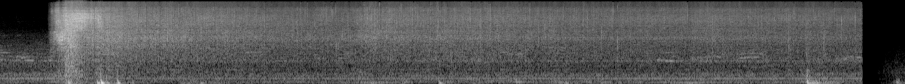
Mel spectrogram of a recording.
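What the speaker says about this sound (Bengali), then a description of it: "ওই ঝালটার মধ্যেই না আজকে মাছটা যে ভাজছি" Fish frying in a pan for a spicy curry, with a sharp burst of sizzling as it hits the oil, then a steady, loud hiss and crackle that continues alone before cutting off at the end.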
